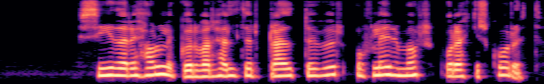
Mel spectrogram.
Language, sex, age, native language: Icelandic, female, 30-39, Icelandic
